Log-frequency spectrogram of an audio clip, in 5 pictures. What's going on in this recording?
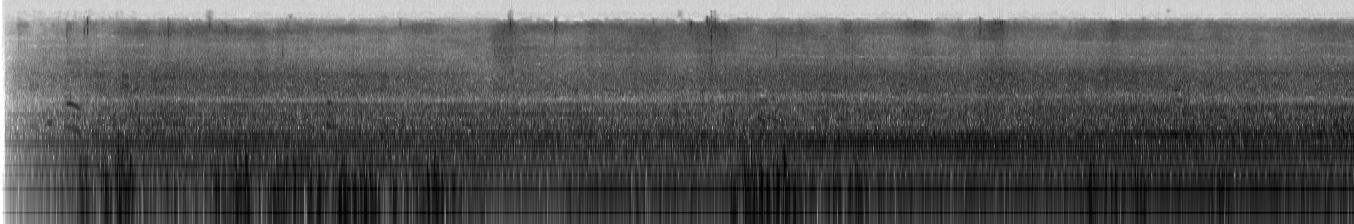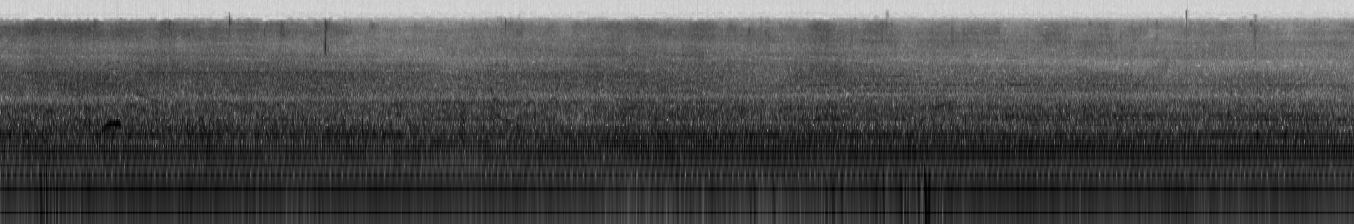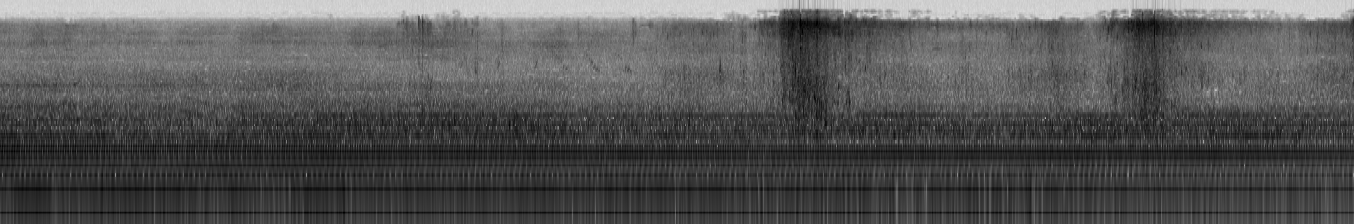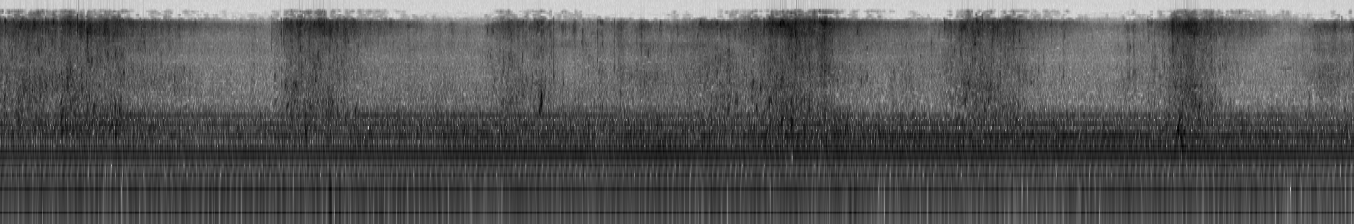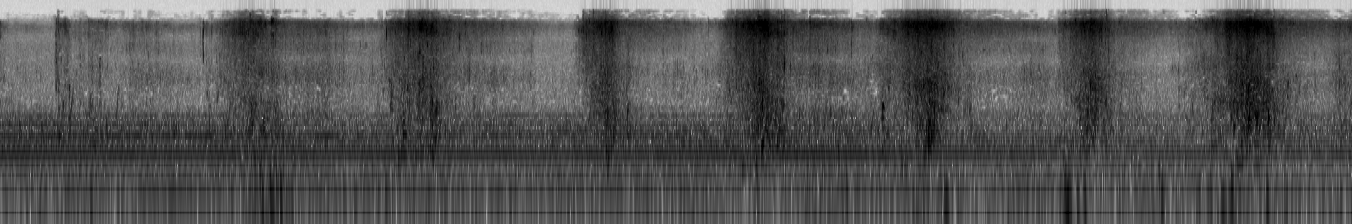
Motor Boat Sound Effect
Small Boat Engine
Hi friends, YOU ARE INVITED to check out the video of this sound
machine, boat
